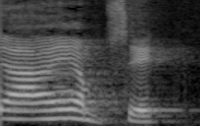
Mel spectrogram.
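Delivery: a retold slow confession; said slowly. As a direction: let each word land slowly. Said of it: "said to her slowly".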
